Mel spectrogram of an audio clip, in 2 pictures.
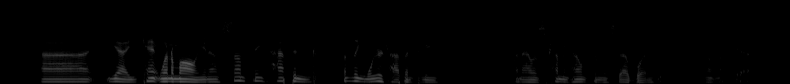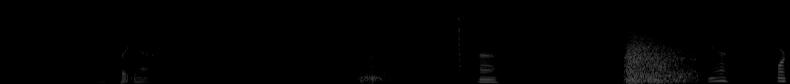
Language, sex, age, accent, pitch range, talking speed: English, male, 30-49, American, 100-150 Hz, 125 wpm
